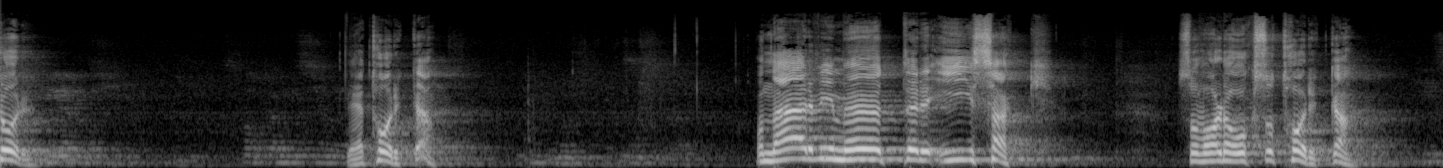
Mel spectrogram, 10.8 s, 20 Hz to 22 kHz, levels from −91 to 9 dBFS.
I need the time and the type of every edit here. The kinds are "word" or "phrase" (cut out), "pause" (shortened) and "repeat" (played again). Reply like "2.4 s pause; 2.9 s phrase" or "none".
none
